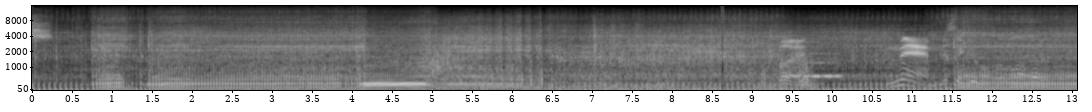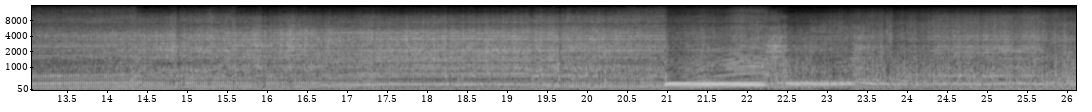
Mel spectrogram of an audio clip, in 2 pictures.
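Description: GPX FSE300R motorcycle engine, running on an ARacer Mini5 aftermarket ECU whose tune is still being tweaked, revving up and down through the gears as the bike is ridden. There are two short, louder bursts of hard acceleration, about four seconds in and again about five seconds before the end.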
